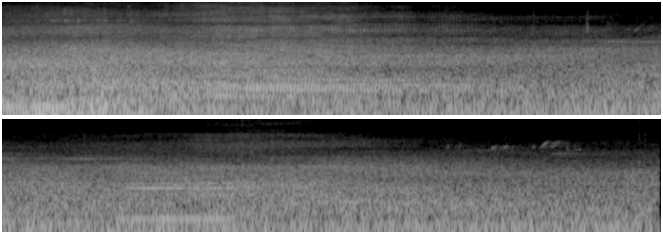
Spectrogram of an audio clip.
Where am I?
in a residential area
